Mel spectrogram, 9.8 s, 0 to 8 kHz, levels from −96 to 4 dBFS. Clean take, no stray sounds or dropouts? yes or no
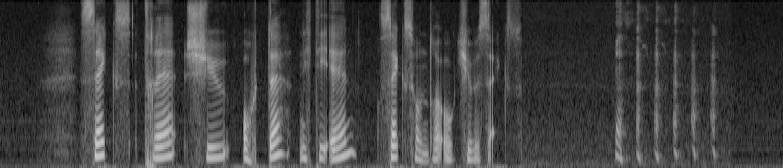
no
